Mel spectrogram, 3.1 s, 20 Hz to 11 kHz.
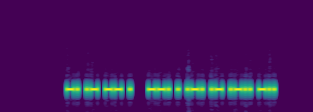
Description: Morse code, heard as a keyed tone, about 48 wpm, 700 Hz. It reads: NAME GERALD
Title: Practice QSO - Exchange 1 - Beginning - 50wpm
